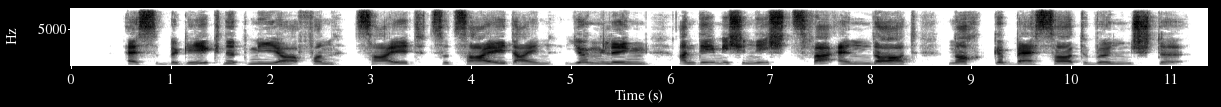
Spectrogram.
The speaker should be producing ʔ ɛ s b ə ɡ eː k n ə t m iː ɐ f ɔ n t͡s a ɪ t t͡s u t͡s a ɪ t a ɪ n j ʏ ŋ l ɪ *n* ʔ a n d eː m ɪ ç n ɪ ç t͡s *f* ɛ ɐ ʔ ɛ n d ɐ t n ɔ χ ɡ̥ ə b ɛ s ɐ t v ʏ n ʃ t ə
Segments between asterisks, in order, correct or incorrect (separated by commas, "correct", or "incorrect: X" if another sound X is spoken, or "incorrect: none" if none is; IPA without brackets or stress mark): incorrect: ŋ, correct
